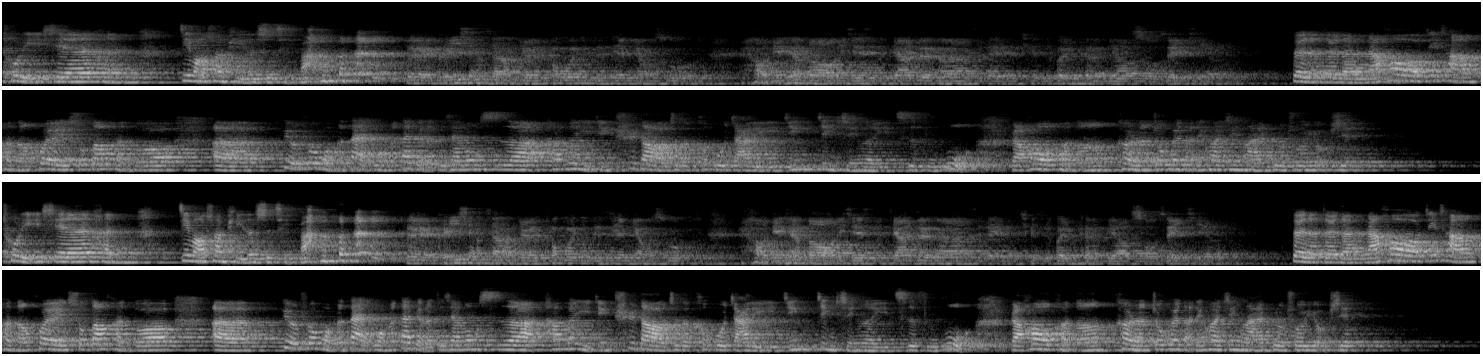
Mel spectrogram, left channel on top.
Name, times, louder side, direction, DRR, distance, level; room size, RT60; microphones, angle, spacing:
voice 1, 0.0-3.8 12.9-17.3 17.6-28.3, right 3 dB, 55° right, 1 dB, 0.6 m, -25 dB
voice 2, 4.0-12.3, right 1 dB, 40° right, -3 dB, 1.2 m, -35 dB
10.5 x 7.4 x 2.4 m, 2.3 s
head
